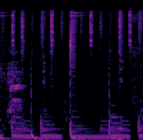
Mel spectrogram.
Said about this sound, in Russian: Там, э, блин, собаки, заткнитесь!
